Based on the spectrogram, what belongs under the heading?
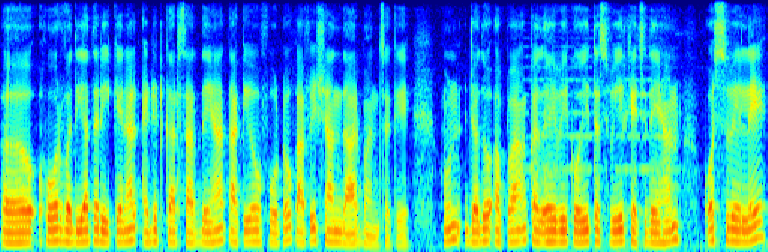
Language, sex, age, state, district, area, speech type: Punjabi, male, 18-30, Punjab, Jalandhar, urban, spontaneous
